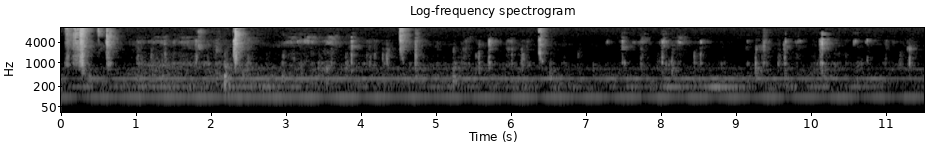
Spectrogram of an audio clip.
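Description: Close-miked chewing of a mouthful of salad: soft wet mouth clicks and squishes scattered throughout, with a couple of sharper clicks in the first few seconds. A low steady hum sits underneath.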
